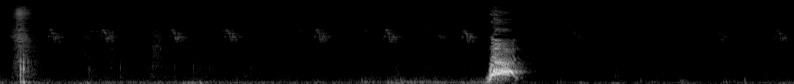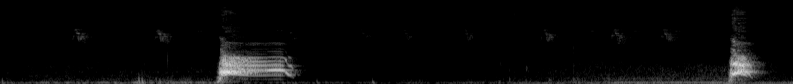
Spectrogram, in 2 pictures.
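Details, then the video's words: Pet female beagle barking on command indoors: three loud single barks spaced about five seconds apart, the middle one longer and more drawn out, with quiet low rustling between them. "7 Cute Beagle Barks!"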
